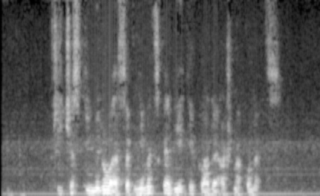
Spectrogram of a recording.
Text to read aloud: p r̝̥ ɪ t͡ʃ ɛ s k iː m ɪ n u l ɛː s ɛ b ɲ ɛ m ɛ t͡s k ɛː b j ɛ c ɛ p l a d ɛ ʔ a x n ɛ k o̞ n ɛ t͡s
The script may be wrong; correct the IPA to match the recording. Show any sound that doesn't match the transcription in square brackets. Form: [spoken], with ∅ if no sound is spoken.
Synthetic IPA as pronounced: p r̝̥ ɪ t͡ʃ ɛ s [c] iː m ɪ n u l ɛː s ɛ [v] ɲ ɛ m ɛ t͡s k ɛː [v] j ɛ c ɛ [k] l a d ɛ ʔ a [ʃ] n [a] k o̞ n ɛ t͡s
